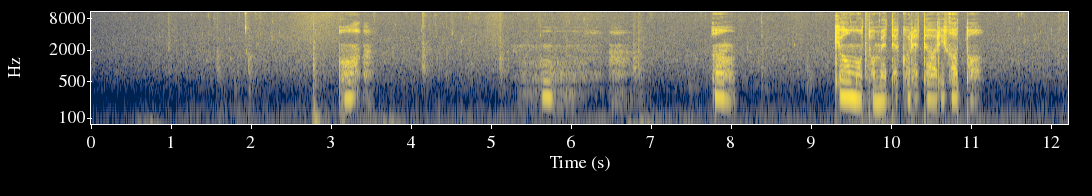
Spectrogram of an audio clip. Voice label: 雨降りバージョン, ASMR; 田舎のダウナー幼馴染の子作りを手伝って…

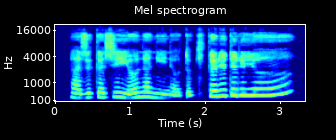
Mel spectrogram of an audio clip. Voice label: 女の子 台詞, ASMR

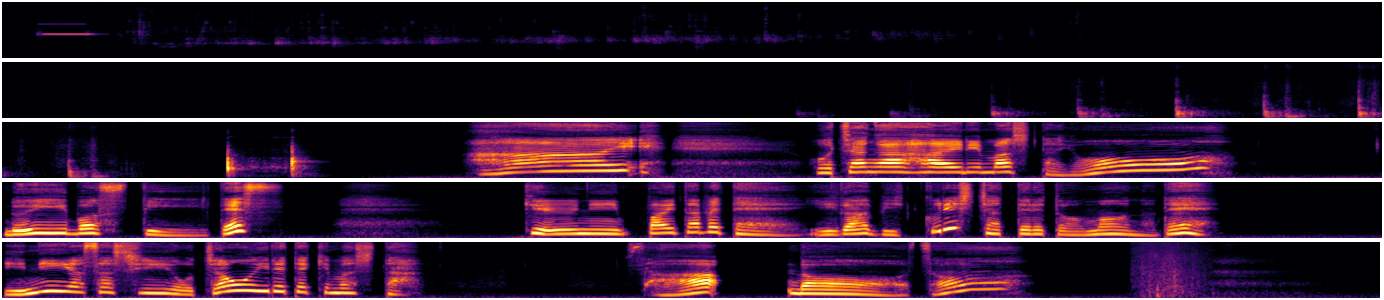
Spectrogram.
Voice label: 膝枕で目元＆首元マッサージですよ(吐息）, ASMR

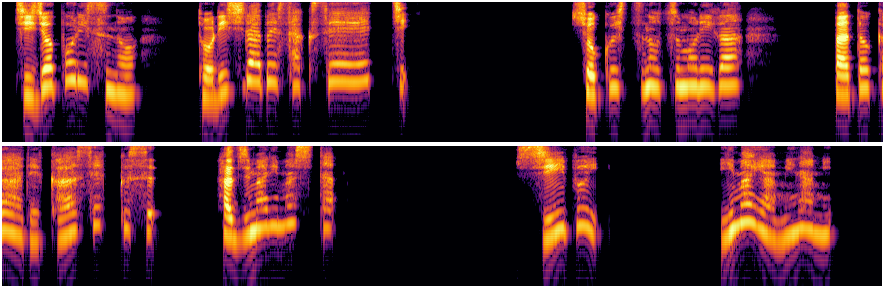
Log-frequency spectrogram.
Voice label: タイトルコール, ASMR

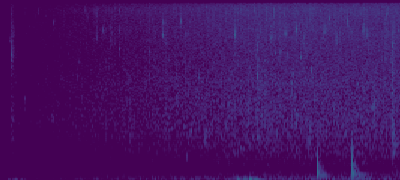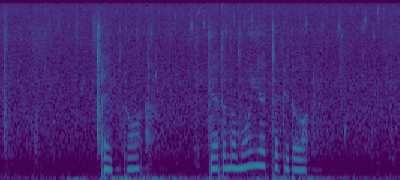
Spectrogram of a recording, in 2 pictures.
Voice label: 宮崎弁 (雨降りバージョン), ASMR; 田舎の古宿ン娘の夜伽

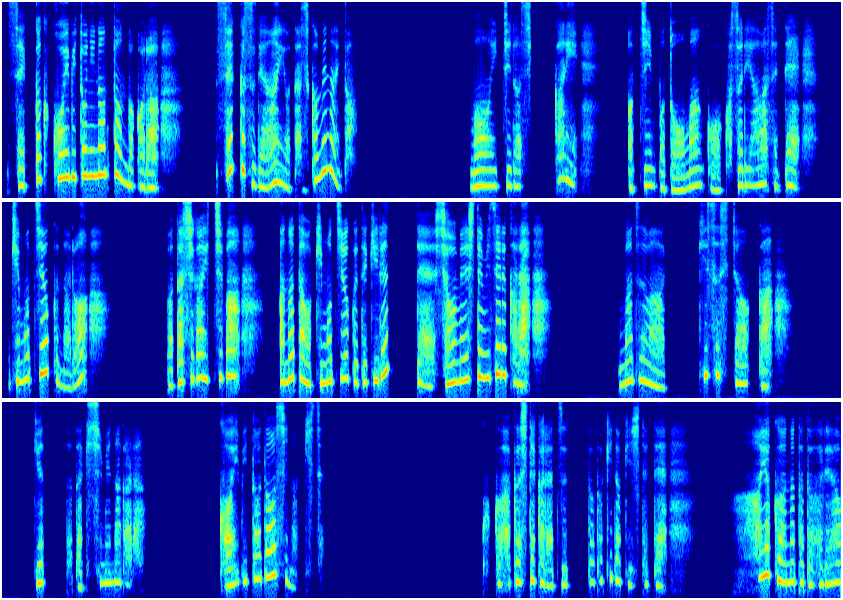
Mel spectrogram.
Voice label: 超ささやき; ロッカーの中で超ささやきセックス♪

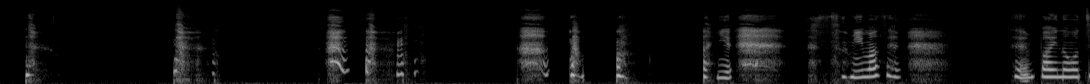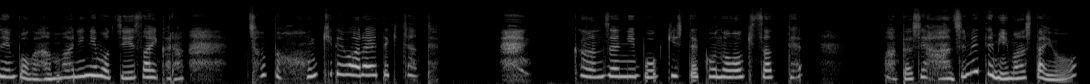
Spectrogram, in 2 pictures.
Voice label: 調教中音声

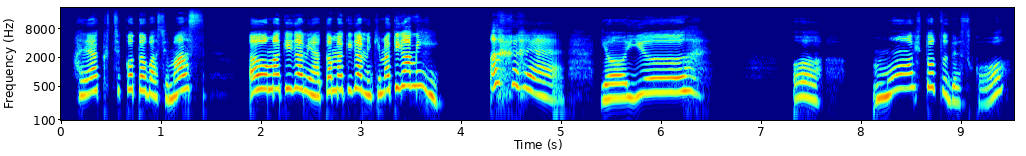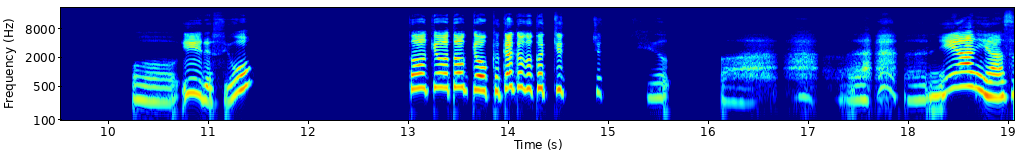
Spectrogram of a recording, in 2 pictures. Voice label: 早口言葉, ASMR

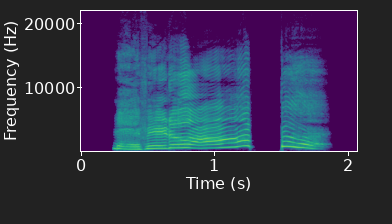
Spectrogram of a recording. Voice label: レベルあ～ぷ！少女×高音域

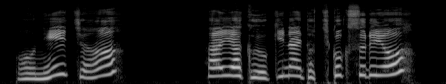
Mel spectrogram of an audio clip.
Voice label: 目覚ましボイス; お兄ちゃん？早く起きないと遅刻するよ？

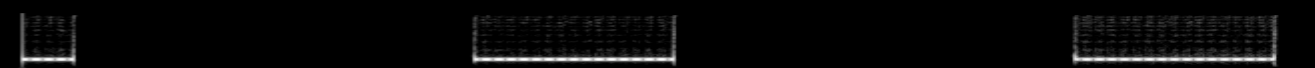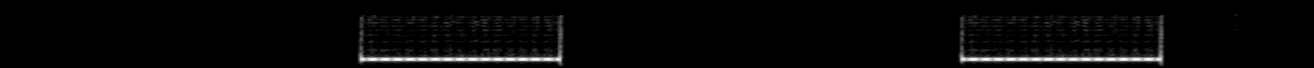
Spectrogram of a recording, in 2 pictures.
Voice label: ご予約電話, ASMR

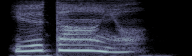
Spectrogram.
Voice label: Uターンよ, カーナビ 案内音声; カーナビ(で使えるかもしれない)案内音声

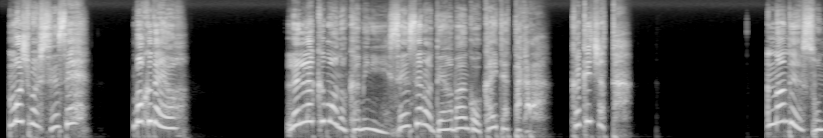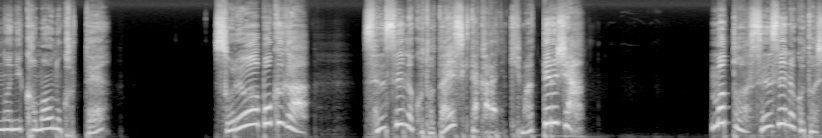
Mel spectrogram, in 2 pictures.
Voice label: 「おやすみ」ショタ

